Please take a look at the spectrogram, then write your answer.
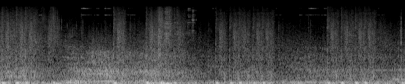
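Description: A brief stretch of heavy gunfire in the Metro 2033 Redux video game, a thick, continuous volley of rapid shots that stays loud and close throughout.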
